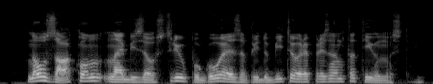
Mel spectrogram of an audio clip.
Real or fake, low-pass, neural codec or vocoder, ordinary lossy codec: real; 14.4 kHz; none; none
